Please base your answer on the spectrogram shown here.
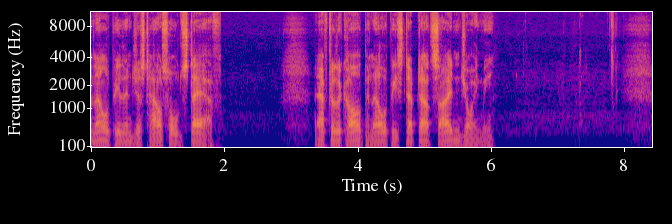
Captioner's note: wind blowing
